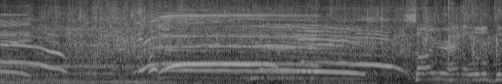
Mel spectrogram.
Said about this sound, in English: delayed reaction, but now she she's did. she's kicking and clapping and she's excited.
